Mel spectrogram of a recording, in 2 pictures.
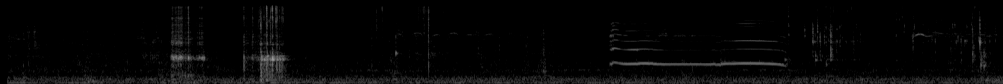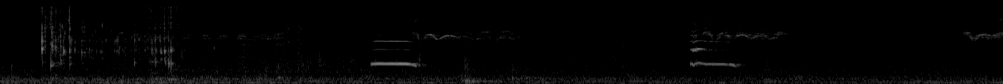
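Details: Stray cat on a roof, meowing for food: three drawn-out harmonic meows, the longest about a second and a half, separated by several seconds, with sharp knocks and taps between them over a low background hum.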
